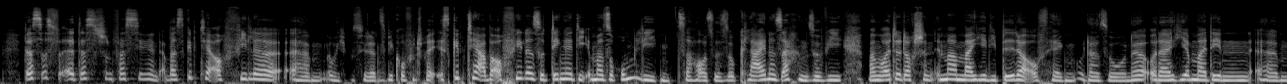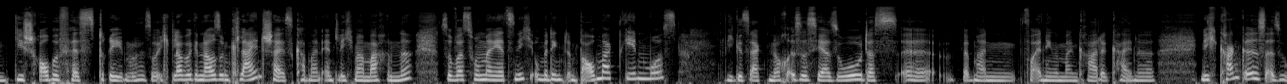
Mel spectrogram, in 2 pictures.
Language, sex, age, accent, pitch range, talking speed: German, female, 20-39, German, 185-215 Hz, 245 wpm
